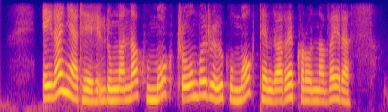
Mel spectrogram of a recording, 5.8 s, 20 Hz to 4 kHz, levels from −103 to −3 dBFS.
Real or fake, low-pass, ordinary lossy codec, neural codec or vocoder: fake; 3.6 kHz; none; codec, 16 kHz, 0.5 kbps, X-Codec, WavLM features, trained on Multilingual LibriSpeech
